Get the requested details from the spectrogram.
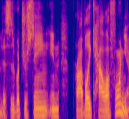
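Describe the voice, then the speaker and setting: Fairly low in pitch, a man speaks with a strong New York accent in a very clean recording with a silent background and a dry, close sound with no echo. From New York City. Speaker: political podcast host. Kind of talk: political analysis podcast monologue. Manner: casual, conversational with fillers.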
